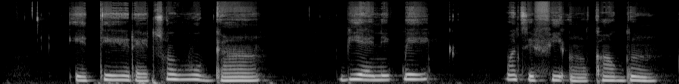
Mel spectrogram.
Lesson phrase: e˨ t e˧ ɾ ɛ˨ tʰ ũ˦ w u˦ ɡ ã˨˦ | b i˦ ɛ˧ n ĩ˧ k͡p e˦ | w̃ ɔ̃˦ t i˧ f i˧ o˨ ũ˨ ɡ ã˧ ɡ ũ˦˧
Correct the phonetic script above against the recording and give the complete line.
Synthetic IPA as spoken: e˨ t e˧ ɾ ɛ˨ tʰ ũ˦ w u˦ ɡ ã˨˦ | b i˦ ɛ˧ n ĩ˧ k͡p e˦ | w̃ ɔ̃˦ t i˧ f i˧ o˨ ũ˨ k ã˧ ɡ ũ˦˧

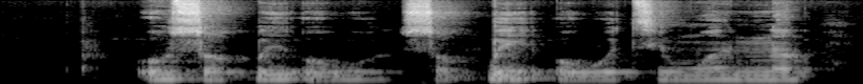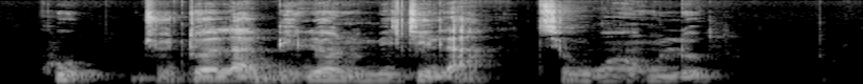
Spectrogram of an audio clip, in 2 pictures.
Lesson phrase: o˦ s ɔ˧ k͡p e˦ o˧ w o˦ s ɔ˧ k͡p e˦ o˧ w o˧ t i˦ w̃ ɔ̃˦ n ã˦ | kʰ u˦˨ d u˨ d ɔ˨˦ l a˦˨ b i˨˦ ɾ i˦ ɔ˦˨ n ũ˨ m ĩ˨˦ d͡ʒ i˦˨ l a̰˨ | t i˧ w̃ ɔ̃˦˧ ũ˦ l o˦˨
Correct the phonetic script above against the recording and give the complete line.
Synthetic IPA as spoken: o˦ s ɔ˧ k͡p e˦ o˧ w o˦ s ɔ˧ k͡p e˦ o˧ w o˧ t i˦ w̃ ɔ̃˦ n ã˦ | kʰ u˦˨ d͡ʒ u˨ d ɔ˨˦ l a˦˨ b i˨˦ l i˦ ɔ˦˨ n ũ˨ m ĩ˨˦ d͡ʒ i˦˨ l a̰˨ | t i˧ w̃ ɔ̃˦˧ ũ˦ l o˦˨

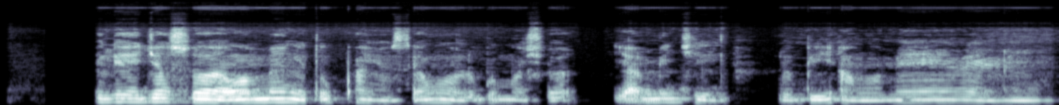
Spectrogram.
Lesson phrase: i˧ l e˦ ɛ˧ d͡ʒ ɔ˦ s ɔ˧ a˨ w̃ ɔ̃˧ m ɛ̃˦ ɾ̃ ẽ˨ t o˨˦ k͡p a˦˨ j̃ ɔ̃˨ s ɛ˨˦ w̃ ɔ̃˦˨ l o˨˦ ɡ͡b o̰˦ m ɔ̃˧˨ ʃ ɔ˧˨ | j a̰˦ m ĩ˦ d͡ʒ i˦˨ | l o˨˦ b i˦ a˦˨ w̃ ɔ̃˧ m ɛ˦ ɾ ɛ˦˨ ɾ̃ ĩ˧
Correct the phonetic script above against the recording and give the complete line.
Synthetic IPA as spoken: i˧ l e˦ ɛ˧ d͡ʒ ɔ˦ s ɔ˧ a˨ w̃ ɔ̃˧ m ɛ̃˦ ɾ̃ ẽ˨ t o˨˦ k͡p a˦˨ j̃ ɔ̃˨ s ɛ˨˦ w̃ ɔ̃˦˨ l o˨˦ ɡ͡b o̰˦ m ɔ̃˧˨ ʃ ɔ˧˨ | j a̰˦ m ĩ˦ d͡ʒ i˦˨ | l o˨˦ b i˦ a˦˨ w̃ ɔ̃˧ m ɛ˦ ɾ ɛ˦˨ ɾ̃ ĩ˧

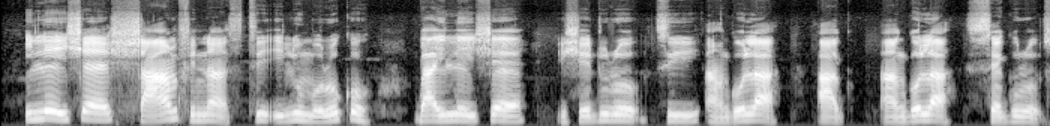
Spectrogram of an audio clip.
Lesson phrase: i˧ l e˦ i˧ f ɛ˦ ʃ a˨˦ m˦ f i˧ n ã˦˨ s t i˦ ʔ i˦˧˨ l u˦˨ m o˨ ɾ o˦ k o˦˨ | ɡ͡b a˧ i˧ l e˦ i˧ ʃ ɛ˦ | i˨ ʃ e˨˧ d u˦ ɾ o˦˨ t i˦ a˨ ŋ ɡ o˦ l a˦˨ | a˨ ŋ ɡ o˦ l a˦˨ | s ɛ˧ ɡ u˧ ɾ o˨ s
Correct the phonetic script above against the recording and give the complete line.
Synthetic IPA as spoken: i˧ l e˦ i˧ ʃ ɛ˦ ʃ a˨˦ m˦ f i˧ n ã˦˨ s t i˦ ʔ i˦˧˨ l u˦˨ m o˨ ɾ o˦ k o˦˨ | ɡ͡b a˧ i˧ l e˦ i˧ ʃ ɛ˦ | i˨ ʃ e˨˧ d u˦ ɾ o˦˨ t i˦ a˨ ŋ ɡ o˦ l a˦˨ | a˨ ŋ ɡ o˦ l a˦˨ | s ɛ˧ ɡ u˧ ɾ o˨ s

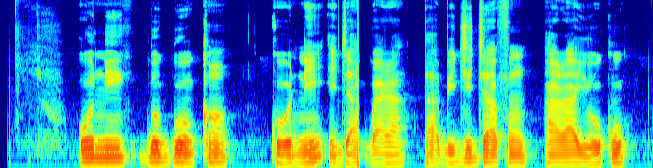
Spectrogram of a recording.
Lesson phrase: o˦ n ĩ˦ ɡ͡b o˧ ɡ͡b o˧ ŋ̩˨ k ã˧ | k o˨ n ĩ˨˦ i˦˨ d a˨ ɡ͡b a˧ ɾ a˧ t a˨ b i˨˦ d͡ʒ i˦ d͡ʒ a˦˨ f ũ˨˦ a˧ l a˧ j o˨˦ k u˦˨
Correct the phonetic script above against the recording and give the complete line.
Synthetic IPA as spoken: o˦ n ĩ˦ ɡ͡b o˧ ɡ͡b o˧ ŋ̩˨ k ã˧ | k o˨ n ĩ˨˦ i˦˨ d͡ʒ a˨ ɡ͡b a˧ ɾ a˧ t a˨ b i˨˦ d͡ʒ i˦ d͡ʒ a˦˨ f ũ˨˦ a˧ ɾ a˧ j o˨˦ k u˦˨

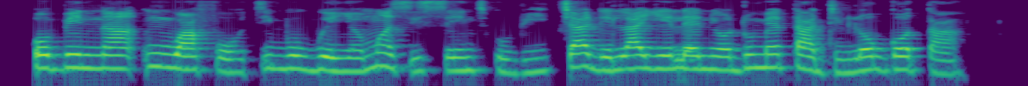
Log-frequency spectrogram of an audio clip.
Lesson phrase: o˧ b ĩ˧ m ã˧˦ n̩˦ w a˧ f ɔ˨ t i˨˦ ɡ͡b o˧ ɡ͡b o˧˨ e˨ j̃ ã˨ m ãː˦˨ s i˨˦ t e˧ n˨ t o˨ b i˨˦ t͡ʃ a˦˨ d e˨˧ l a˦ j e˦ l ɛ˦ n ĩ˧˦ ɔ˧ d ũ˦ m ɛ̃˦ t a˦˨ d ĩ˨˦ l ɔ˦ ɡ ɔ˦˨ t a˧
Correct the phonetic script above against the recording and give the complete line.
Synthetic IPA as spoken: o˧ b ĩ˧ n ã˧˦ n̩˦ w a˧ f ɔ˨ t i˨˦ ɡ͡b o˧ ɡ͡b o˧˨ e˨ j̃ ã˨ m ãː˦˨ s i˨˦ s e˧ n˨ t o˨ b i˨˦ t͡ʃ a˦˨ d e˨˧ l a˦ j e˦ l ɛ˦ n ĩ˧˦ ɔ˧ d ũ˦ m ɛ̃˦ t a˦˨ d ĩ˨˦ l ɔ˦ ɡ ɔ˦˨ t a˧

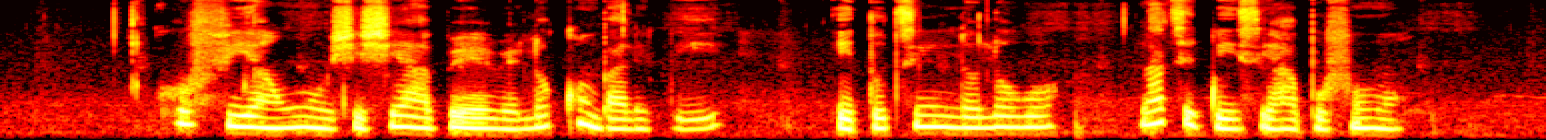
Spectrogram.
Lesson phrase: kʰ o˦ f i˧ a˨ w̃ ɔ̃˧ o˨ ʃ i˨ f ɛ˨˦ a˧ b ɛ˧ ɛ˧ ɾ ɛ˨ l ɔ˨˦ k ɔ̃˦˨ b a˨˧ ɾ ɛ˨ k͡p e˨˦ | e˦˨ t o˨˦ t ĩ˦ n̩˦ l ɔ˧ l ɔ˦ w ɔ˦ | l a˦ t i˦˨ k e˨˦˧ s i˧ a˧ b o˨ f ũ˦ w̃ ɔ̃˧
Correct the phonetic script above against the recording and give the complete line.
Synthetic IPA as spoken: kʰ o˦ f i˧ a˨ w̃ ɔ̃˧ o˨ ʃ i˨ ʃ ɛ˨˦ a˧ b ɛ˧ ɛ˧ ɾ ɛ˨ l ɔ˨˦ k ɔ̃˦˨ b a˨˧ l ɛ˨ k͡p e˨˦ | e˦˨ t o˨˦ t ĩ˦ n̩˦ l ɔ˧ l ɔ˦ w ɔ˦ | l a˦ t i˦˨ k͡p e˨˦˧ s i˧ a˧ b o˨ f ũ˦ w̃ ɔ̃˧

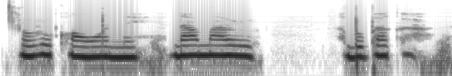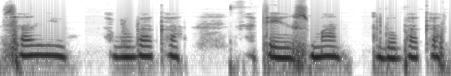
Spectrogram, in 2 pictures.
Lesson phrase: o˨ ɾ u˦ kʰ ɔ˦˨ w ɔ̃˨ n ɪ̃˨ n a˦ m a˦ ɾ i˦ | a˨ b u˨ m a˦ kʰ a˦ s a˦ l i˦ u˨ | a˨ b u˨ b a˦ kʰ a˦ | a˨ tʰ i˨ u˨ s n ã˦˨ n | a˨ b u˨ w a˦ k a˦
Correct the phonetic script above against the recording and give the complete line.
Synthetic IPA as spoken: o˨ ɾ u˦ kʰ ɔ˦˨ w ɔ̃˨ n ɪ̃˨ n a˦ m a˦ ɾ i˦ | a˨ b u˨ b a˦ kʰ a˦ s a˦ l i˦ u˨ | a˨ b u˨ b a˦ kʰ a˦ | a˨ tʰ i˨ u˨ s m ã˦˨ n | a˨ b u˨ b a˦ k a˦

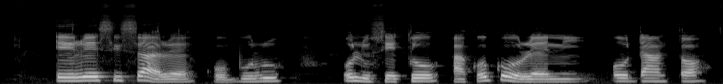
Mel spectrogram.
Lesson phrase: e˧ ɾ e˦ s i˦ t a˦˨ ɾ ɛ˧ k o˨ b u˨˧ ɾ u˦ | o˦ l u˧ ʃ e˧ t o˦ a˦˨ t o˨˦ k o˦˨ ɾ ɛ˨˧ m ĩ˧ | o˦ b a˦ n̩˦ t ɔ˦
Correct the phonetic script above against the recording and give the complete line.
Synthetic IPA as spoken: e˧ ɾ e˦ s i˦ s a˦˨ ɾ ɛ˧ k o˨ b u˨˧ ɾ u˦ | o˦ l u˧ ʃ e˧ t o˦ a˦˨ k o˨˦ k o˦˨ ɾ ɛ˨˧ n ĩ˧ | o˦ d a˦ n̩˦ t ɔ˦

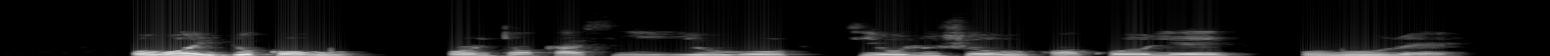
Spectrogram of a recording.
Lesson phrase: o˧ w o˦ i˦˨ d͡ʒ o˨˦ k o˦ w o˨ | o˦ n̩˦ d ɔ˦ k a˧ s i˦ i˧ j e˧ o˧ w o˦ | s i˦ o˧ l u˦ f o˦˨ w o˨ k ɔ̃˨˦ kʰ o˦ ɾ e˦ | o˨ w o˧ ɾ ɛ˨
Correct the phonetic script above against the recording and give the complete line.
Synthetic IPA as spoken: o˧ w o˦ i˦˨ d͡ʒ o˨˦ k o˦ w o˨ | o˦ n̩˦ t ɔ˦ k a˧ s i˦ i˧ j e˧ o˧ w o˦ | t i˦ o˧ l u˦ ʃ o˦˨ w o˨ k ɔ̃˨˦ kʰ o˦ l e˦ | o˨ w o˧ ɾ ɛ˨

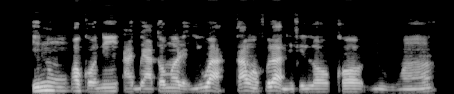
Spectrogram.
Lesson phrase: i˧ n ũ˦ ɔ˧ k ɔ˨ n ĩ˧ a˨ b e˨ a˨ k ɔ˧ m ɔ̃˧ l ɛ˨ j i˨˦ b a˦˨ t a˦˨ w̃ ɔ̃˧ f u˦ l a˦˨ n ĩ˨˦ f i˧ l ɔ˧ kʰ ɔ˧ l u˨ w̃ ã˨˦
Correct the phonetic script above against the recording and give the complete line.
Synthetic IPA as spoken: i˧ n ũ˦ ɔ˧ k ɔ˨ n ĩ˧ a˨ ɡ͡b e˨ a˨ t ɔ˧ m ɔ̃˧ ɾ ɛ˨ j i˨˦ w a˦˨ t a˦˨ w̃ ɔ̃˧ f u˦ l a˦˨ n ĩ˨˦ f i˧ l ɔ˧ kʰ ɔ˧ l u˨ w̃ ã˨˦

